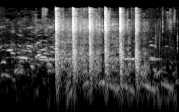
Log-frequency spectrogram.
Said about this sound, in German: nach seinem Auftritt an jenem Mittwochabend Anfang August auf die Straße tritt und sich den Weg zu seinem Auto bahnt, fallen Schüsse.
